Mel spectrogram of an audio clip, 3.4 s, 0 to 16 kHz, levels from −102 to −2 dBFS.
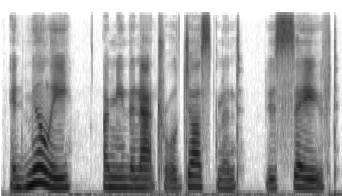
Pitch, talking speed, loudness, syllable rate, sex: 190 Hz, 125 wpm, -18 LUFS, 5.4 syllables/s, female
